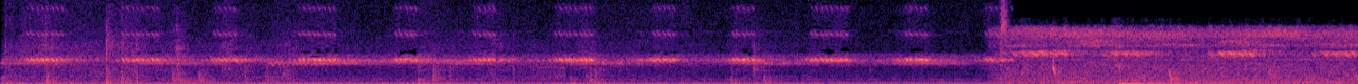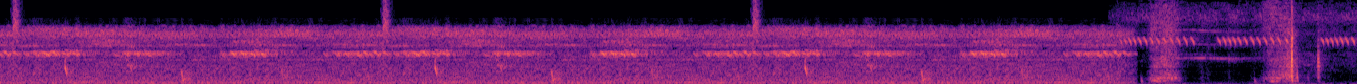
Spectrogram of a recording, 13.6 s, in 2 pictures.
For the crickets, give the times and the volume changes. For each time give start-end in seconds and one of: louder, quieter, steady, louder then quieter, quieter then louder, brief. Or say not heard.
0.0-13.5 steady.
